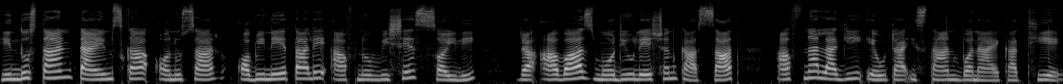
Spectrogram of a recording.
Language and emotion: Nepali, neutral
